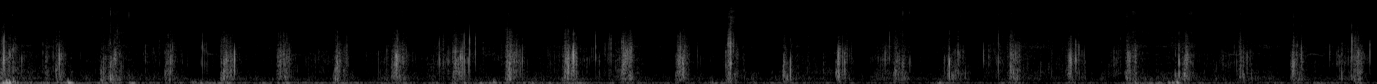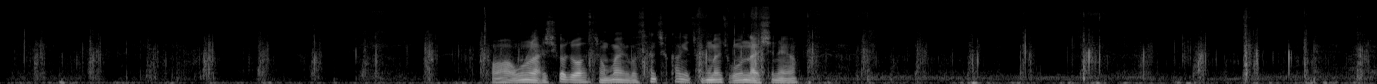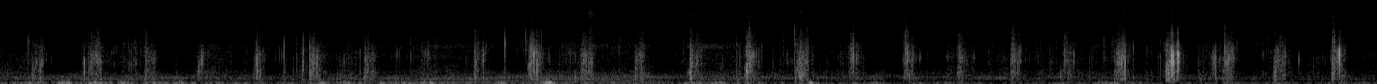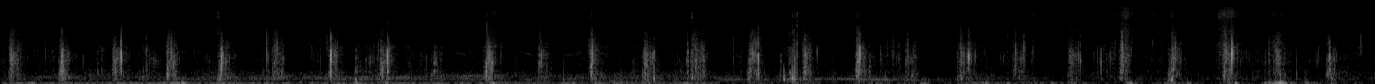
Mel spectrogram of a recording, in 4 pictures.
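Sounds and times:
footsteps crunching on gravel: 0:00.0 - 0:55.0.

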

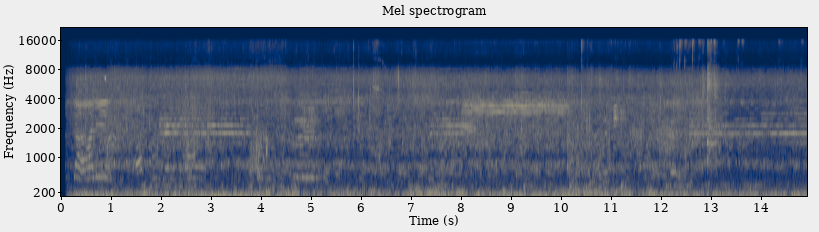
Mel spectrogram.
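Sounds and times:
low vehicle rumble: 0:00.1 - 0:14.9
voices: 0:00.1 - 0:14.9.

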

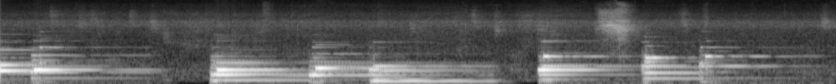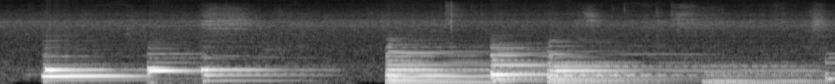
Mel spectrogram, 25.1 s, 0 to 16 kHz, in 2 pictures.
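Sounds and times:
slow quiet piano chords: 0:00.0 - 0:25.0.

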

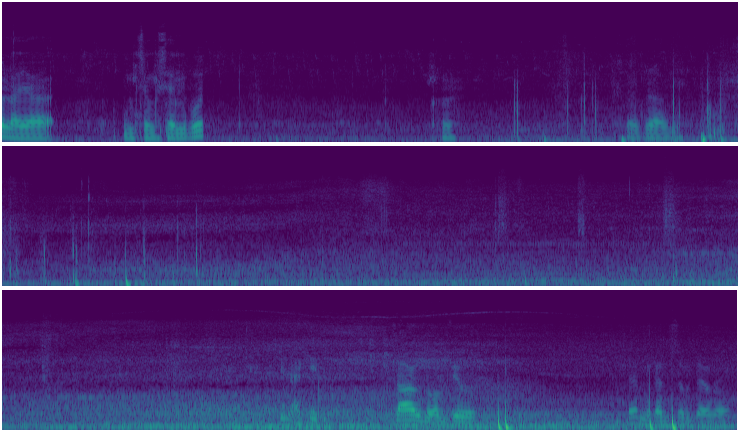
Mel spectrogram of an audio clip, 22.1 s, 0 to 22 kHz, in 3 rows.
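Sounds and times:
voice: 0:00.0 - 0:00.6, 0:01.2 - 0:02.1, 0:04.3 - 0:04.6, 0:06.2 - 0:06.9, 0:17.4 - 0:19.7, 0:21.0 - 0:22.0
vehicle engine running: 0:05.0 - 0:22.0.

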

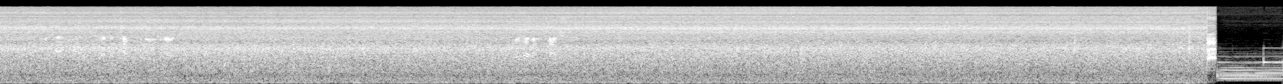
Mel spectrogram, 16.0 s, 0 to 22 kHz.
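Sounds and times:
river pouring over waterfall: 0:00.0 - 0:15.2
ambient music with held tones: 0:15.2 - 0:16.0.

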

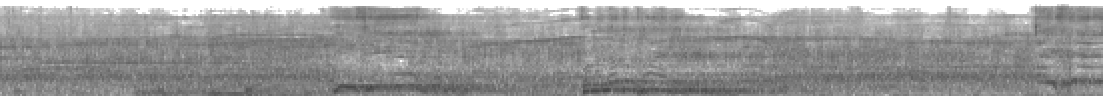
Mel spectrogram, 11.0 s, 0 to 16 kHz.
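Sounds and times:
concert crowd roar: 0:00.0 - 0:11.0.

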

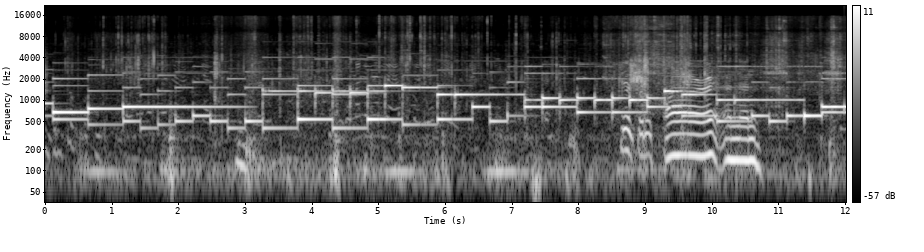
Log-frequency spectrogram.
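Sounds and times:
ice cream truck chime jingle: 0:00.0 - 0:12.0.

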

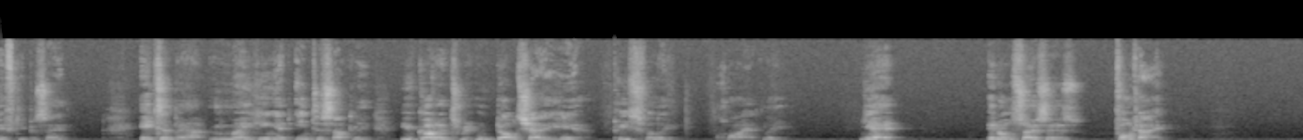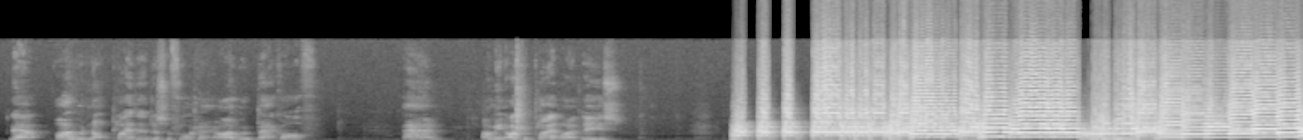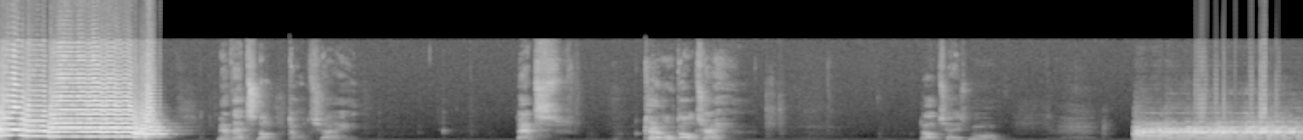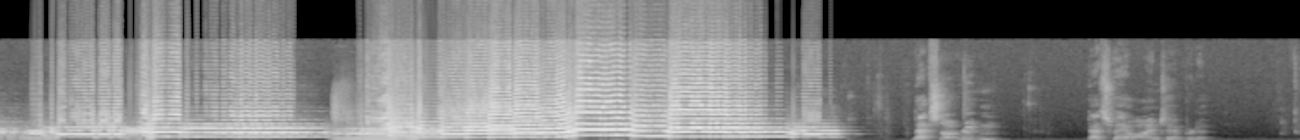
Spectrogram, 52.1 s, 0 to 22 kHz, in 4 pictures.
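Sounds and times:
loud trumpet playing: 0:20.3 - 0:28.0, 0:37.4 - 0:47.8.

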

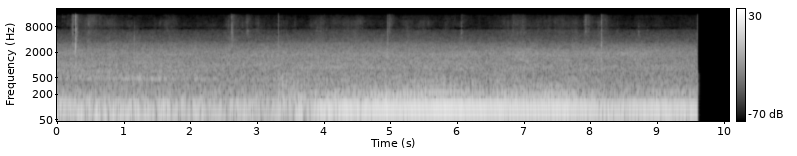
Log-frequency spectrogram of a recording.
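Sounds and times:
pruning shears clicking: 0:00.0 - 0:01.3, 0:02.5 - 0:08.9
vehicle engine running: 0:00.0 - 0:09.6.

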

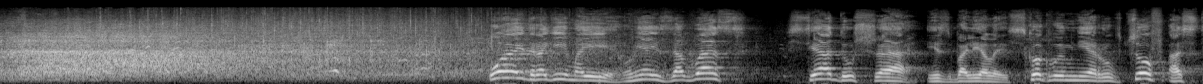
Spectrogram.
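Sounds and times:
audience applauding: 0:00.0 - 0:07.4.

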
